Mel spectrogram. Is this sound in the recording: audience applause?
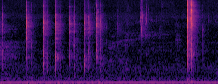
no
